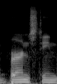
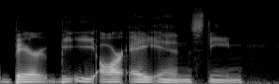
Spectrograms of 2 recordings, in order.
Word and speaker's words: Berenstain: the Bernstein Bears. It's the Baron. It's Beran Steen Bears.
